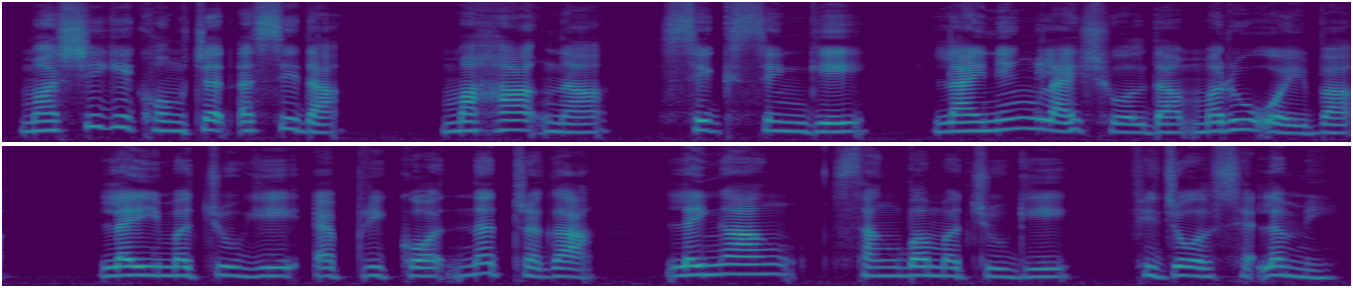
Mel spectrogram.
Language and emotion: Manipuri, neutral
